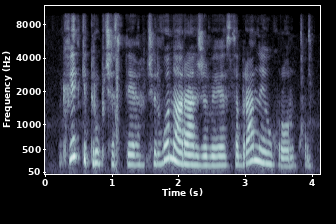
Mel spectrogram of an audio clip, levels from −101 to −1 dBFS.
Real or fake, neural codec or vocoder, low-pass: fake; vocoder, 22.05 kHz, 80 mel bands, WaveNeXt; 9.9 kHz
